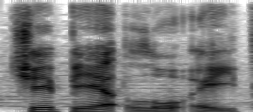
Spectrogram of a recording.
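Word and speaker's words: Chapelwaite: Чепелуэйт. А, значит, э, его, причем он Чепелуэйт а, пишется через У, а, а в субтитрах Чепелвейт там написано, но ну, неважно.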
